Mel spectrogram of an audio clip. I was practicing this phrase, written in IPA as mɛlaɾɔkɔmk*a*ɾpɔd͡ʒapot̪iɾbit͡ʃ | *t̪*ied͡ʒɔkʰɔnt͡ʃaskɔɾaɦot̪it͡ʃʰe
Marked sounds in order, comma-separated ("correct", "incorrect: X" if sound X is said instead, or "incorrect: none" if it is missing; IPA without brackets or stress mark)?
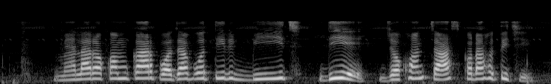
correct, incorrect: d̪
